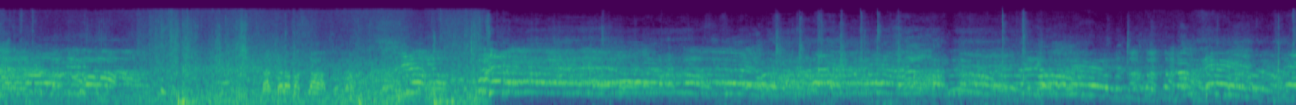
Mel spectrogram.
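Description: Young men shout across an open field.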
